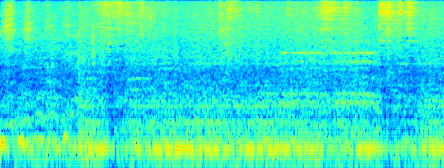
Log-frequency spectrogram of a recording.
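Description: Busy café background noise: a steady hum of room and diners with scattered clinks of dishes and cutlery.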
